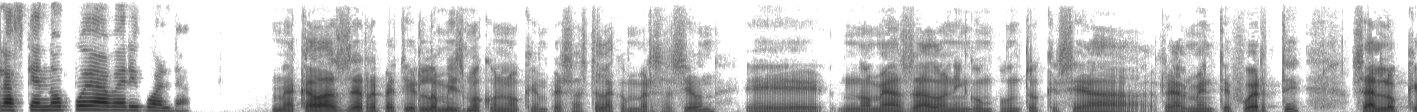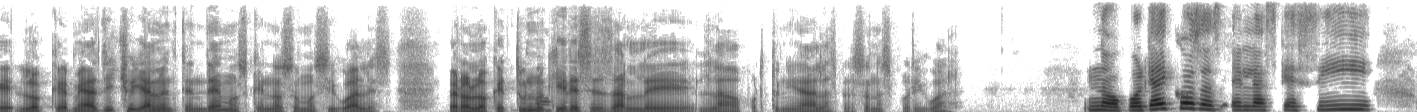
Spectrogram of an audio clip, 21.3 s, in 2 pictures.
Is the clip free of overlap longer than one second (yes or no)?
yes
